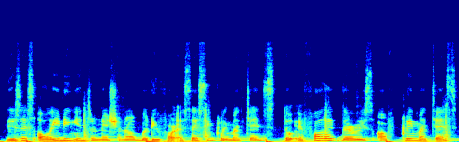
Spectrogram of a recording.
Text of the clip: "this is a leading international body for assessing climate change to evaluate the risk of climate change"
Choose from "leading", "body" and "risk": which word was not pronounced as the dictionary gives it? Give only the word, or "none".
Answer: risk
